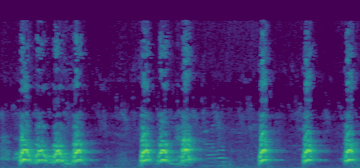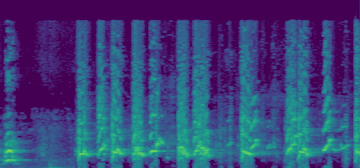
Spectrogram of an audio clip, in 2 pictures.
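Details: Dogs of different breeds barking: quick bursts of three or four clipped barks separated by short pauses, then a faster run of higher, sharper barks in the second half. No other sounds are clear.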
